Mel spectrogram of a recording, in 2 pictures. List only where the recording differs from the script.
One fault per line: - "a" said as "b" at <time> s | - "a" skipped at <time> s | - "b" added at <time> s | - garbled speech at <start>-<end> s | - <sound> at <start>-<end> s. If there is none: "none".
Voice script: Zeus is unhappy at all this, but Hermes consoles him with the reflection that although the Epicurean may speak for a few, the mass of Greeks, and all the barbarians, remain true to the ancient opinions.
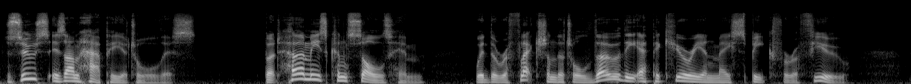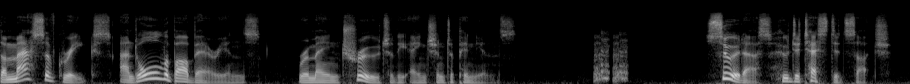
- laugh at 15.0-15.4 s
- "Suidas who detested such" added at 16.2 s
